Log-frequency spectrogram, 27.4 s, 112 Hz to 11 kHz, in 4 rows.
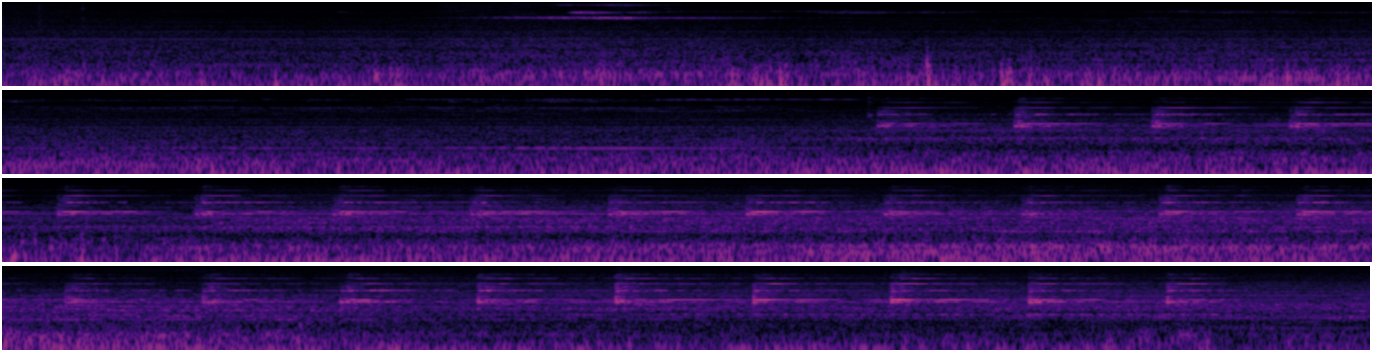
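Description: New Jersey Transit multilevel coaches and a Bombardier ALP-46A electric locomotive rolling past with a steady rumble of wheels on rail, and a brief high squeal a few seconds in. From about midway a locomotive bell rings steadily, about one and a half strokes a second, stopping just before the end.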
